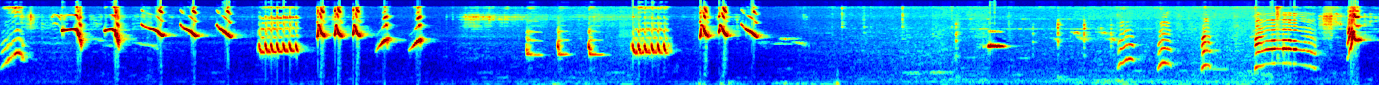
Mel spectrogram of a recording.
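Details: Asian pied starling in full, varied morning song, meant as a lure to set other starlings singing. Rapid whistled and chirped notes with a couple of dense buzzy bursts, then a quieter gap and a run of descending whistles.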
